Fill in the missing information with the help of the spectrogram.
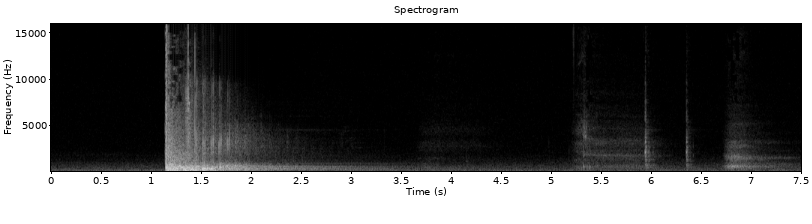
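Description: A single loud rifle shot from a Howa 1500 in 6.5 PRC fitted with a ThunderBeast (TBAC) muzzle brake, about a second in, echoing for a couple of seconds off the covered range's block walls. About four seconds later come four short clicks and clacks as the bolt is worked to chamber the next round.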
